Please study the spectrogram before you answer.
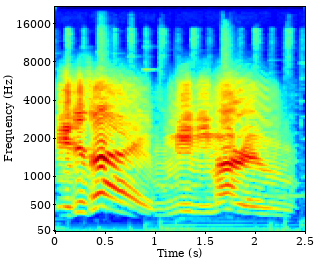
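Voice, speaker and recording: A robot voice comes through a voice changer, slow and sharp-edged, with a smooth processed tone. The sound is dull and lo-fi, as a gamer tests the effect during a casual playthrough. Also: medium pitch, animated, faint music behind, exaggerated voice. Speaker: game player testing a voice changer. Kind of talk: casual game commentary.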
